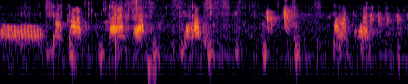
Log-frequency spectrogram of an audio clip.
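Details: Feeding mallards at an autumn park, with a drawn-out nasal quack opening the clip, followed by a run of shorter, choppy quacks and chuckles in quick succession.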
